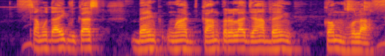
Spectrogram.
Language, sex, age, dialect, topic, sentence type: Bhojpuri, male, 18-24, Western, banking, statement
